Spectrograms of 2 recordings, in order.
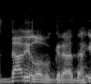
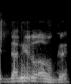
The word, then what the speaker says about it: Danilovgrad: Tu su Darko Bujić Bura, Tora i tu je E iz Danilovgrada ili Danilovgrad. Kako se izgovara, brate? Danilovgrad, kako hoćeš.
